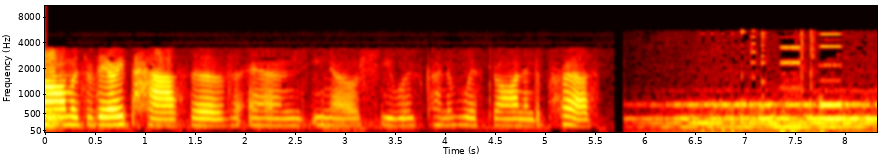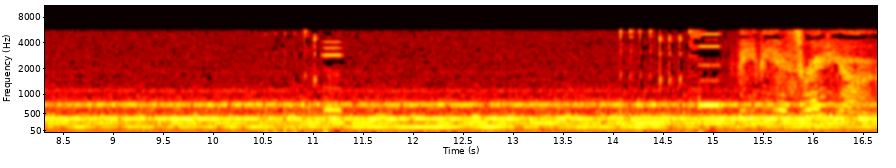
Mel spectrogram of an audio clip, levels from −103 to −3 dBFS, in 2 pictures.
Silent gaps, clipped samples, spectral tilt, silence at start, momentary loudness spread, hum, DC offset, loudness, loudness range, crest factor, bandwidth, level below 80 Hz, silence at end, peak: 5.71-5.77 s; under 0.1%; -9 dB/octave; 0 s; 14 LU; none; under 0.1%; -26 LUFS; 8 LU; 22 dB; 6 kHz; -52 dBFS; 0 s; -4 dBFS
